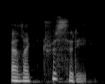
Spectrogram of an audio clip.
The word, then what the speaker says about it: electricity: reality human humanity electric electricity the stress for these suffixes happens on the syllable just before this two-syllable suffix listen moral morality objective objectivity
